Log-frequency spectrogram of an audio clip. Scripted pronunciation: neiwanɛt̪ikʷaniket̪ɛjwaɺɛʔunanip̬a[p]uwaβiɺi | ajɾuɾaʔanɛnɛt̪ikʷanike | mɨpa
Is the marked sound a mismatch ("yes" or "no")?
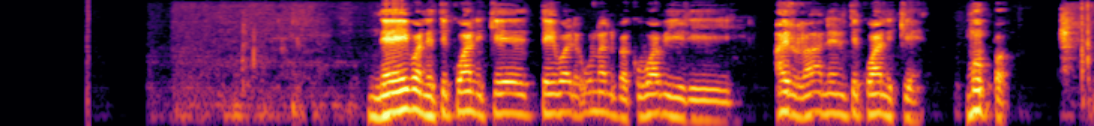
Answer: yes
